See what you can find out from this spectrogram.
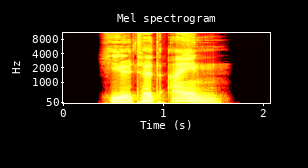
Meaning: inflection of einhalten: 1. second-person plural preterite 2. second-person plural subjunctive II
- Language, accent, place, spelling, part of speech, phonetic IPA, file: German, Germany, Berlin, hieltet ein, verb, [ˌhiːltət ˈaɪ̯n], De-hieltet ein.ogg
